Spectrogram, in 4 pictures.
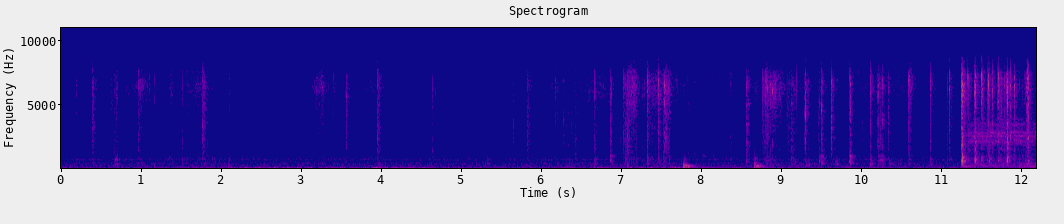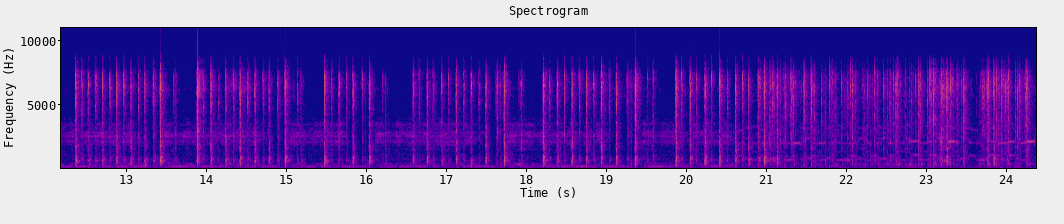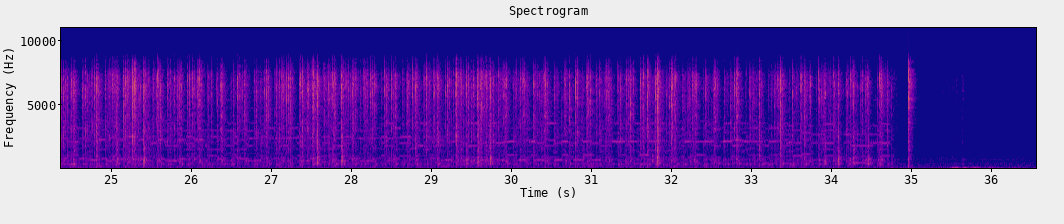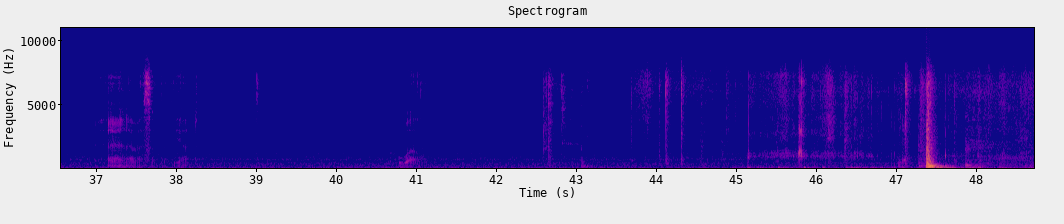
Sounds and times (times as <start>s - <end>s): Guitar: 11.2s - 34.8s.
